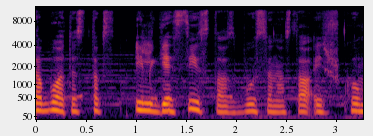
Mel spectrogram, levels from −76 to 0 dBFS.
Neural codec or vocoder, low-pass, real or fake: vocoder, 44.1 kHz, 128 mel bands every 256 samples, BigVGAN v2; 10.8 kHz; fake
